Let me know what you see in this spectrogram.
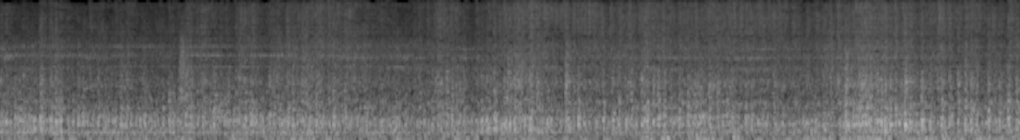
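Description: A passenger train in motion, heard from on board: a steady running noise of the carriage and wheels on the track.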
